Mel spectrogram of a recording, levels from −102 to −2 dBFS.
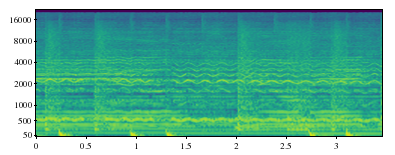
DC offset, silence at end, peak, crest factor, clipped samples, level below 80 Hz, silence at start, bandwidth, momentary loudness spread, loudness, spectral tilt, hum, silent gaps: under 0.1%; 0 s; 0 dBFS; 14 dB; under 0.1%; -24 dBFS; 0 s; over 20 kHz; 3 LU; -14 LUFS; -3.5 dB/octave; none; none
